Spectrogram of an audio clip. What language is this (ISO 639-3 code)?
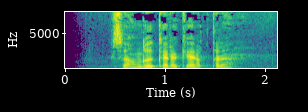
bak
